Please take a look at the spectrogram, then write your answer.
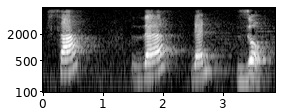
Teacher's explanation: ujung lidah dikeluarkan dan ditekan di ujung gigi seri bagian atas dan bawah. Jadi ujung lidah ini terlihat dari luar.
